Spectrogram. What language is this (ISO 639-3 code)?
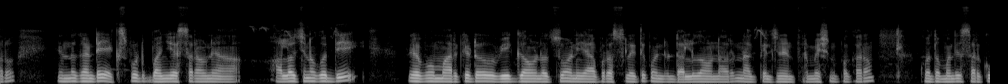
tel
